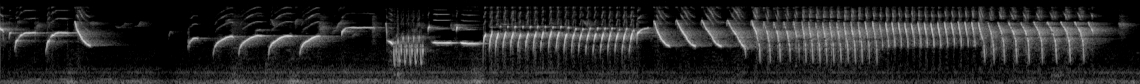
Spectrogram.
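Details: Canary tutoring song (masteran) for other birds: curved whistled notes in quick runs, a sharp descending sweep, then long rapid rolling trills and fast repeated slurs lasting several seconds.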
